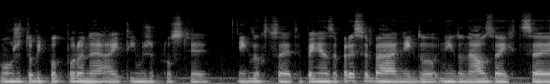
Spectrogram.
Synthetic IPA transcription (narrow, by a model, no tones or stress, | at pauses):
mʊɔʒɛt̪ɔbic̚pɔt̪̚pɔɾɛnɛːajt̪iːmʒɛpɾɔscɛ | ɲɛɡd̪ɔxt͡sɛt̪ɛpɛɲɪazɛpɾɛsɛbaɲɪɛɡ̚d̪ɔɲɪɛɡd̪ɔnaɔzajxt͡sɛ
